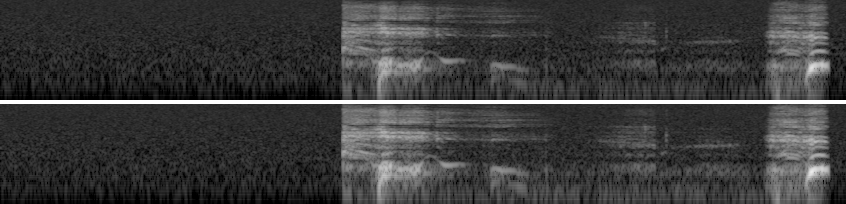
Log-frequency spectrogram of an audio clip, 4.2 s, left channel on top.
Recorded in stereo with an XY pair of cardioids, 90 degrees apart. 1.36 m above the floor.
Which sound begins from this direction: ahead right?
A gasp, at 1.7 s.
